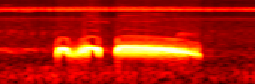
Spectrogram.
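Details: Spotted dove lure call for hunting: a wavering doubled hoot, then a long, even coo that dips slightly at its end. A steady high-pitched whine runs throughout.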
